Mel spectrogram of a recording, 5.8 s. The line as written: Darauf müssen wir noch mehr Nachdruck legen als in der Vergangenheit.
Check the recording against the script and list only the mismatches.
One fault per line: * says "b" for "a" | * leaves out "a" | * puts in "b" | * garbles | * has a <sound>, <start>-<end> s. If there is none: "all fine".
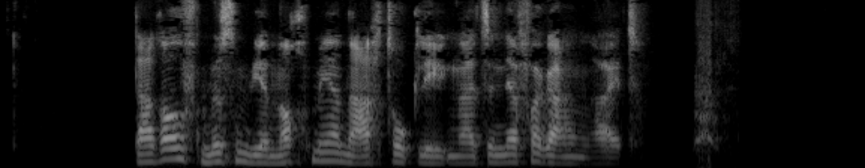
* has a bark, 4.6-5.0 s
